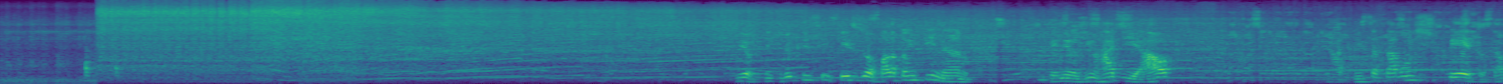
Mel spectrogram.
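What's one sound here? Two race cars accelerate hard down a track with roaring engines.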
